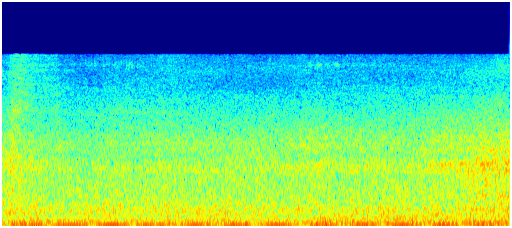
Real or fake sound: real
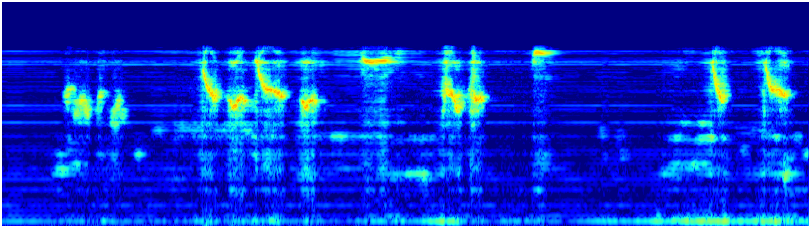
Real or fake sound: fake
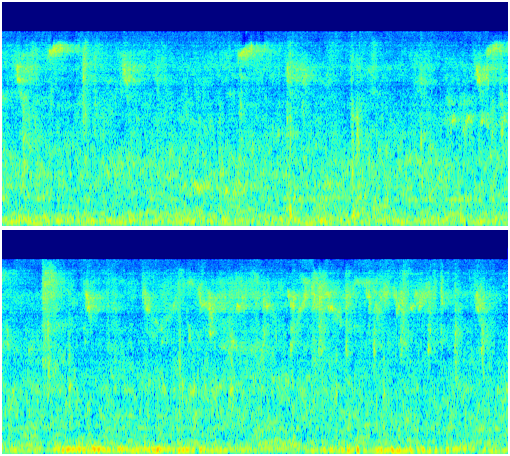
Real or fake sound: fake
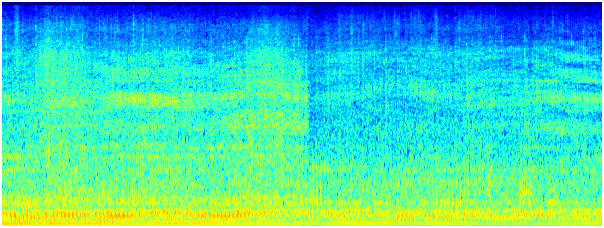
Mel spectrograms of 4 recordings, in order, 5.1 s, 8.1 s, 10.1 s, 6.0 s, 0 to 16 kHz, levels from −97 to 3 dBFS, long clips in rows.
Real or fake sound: real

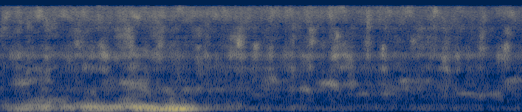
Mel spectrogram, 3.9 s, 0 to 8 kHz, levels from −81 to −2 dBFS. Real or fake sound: fake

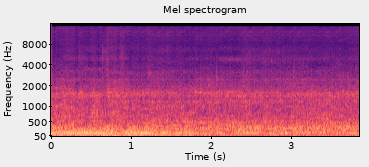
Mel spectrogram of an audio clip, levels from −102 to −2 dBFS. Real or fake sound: fake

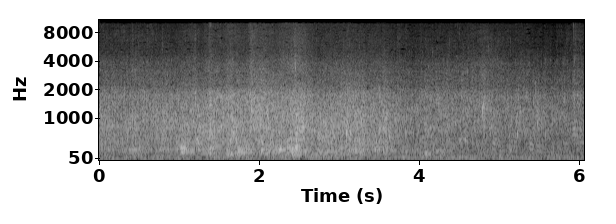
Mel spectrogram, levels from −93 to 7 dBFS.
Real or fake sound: real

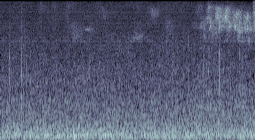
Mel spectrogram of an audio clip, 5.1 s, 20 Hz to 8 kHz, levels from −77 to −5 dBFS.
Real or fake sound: fake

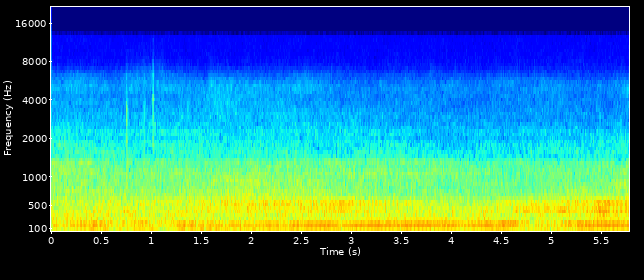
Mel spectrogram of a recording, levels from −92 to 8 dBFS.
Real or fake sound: fake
